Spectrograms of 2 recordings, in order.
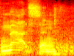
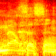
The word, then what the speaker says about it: Matson: And you can let them know my last name's pronounced Matson. It's not Matheson.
